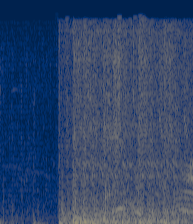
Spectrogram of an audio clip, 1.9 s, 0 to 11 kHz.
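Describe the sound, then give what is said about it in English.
Rapid G36 rifle fire in a video game erupts after a brief quiet opening. It becomes a dense, continuous, loud rattle of shots that keeps going to the end. “Going to cut down Batty Boy with the G36 again.”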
